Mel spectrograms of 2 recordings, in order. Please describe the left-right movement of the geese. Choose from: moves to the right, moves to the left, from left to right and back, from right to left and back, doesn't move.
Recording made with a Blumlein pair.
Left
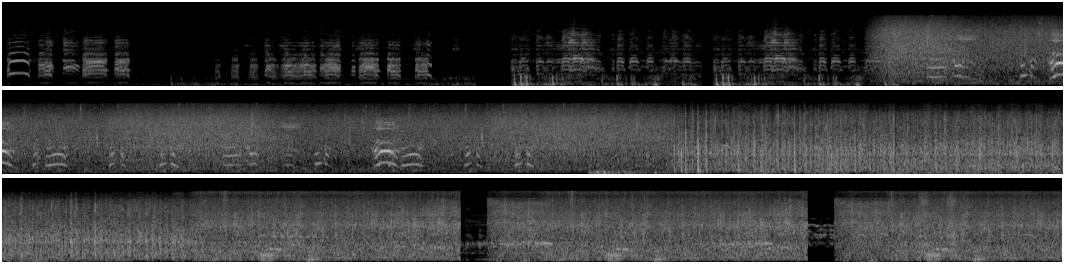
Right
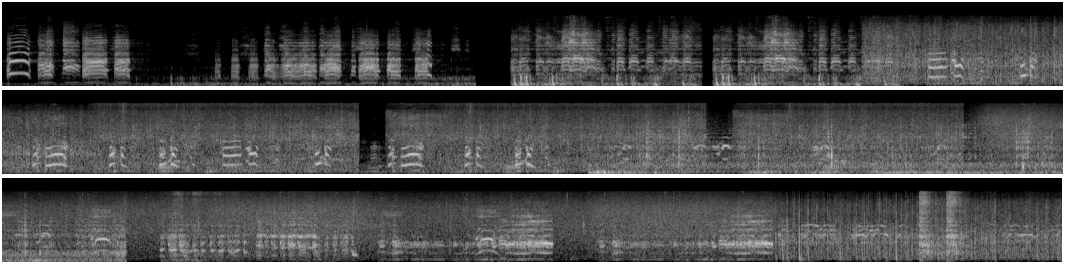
doesn't move.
